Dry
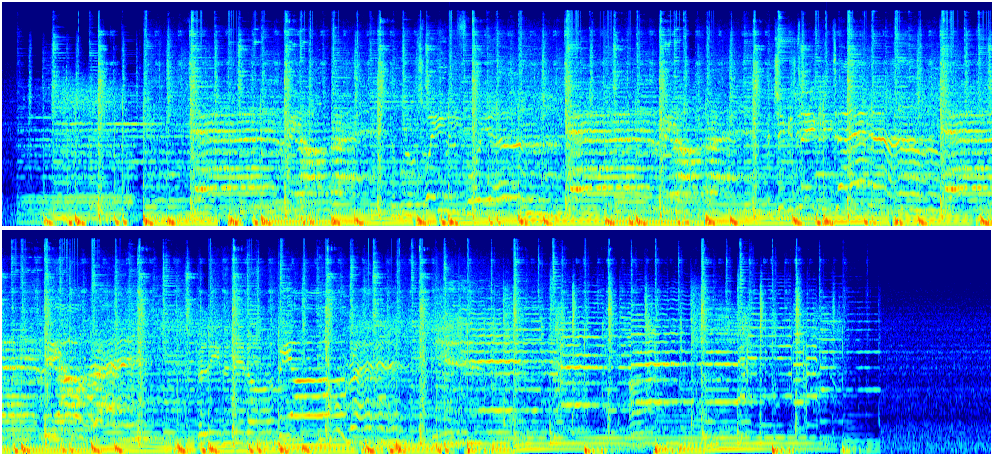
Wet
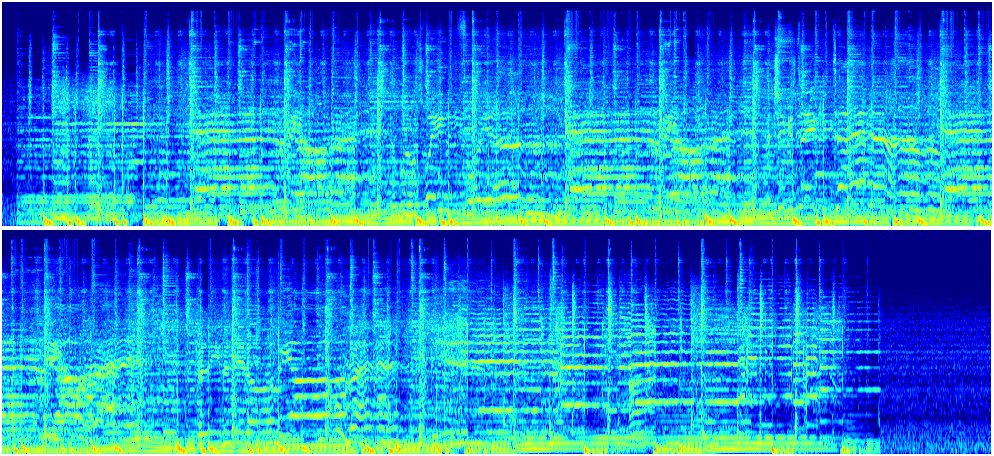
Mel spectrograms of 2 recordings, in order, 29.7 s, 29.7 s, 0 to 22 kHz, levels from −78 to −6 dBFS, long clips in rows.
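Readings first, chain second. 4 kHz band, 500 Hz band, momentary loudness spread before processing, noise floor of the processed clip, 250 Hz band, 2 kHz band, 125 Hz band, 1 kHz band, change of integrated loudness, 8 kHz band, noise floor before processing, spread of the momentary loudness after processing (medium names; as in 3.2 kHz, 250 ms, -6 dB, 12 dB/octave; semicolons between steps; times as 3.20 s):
-4.5 dB, -5.0 dB, 5 LU, -50 dBFS, -4.5 dB, -4.5 dB, -5.5 dB, -5.0 dB, -5.0 dB, -5.0 dB, -50 dBFS, 3 LU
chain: compression, threshold -27 dBFS, peak gain reduction 9 dB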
